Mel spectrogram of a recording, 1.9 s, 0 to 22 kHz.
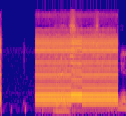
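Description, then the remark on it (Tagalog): A harsh, sustained electronic game buzzer on a website blares loudly for over a second, a rich rasping tone that cuts off abruptly, preceded by a few faint clicks. “Clear buzzer. 1, 2, 3, go.”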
